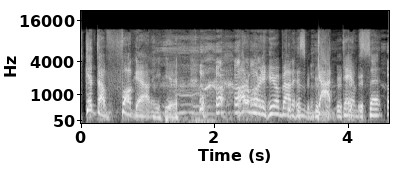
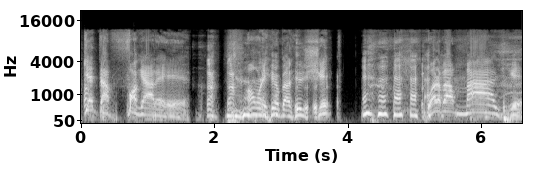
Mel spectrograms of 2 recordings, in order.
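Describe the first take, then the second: First: Keith's gruff brush-off. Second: Mock indignant shout, the last line slowed and pitched up; Keith's gruff brush-off. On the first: Retold or imitated. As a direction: imitate a comic waving off praise with a laugh. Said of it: "And he'll be like this". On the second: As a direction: play the jealous comic grabbing the spotlight. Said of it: "Just to".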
